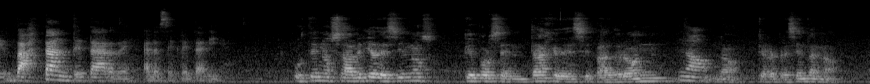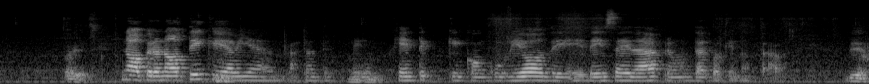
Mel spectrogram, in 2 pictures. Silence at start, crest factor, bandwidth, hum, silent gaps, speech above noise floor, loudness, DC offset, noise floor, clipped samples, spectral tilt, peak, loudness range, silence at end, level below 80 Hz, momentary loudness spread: 0 s; 22 dB; 16 kHz; none; none; 21 dB; -28 LUFS; under 0.1%; -48 dBFS; under 0.1%; -5 dB/octave; -6 dBFS; 4 LU; 0 s; -70 dBFS; 16 LU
